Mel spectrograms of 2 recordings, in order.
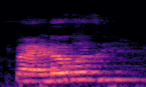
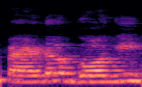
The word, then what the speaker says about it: pedagogy: होता है इसका मतलब इसको तुम कहीं कहीं इसका प्रोनाउंसिएशन पेडागोगी भी मिलेगा, लेकिन मैं बात करूँ उसका fresh pronunciation according to मी पेडागोजी होता है, ठीक है।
